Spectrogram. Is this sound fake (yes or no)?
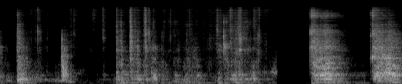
yes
